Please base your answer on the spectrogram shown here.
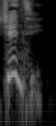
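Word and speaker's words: Jeanty: It's Genty. Genty. I think it is Genty. Yeah. Hard to argue with Ashton Genty.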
